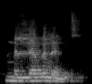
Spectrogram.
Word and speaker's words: malevolent: Malevolent is the proper way of pronouncing it. Lekin uski writing hogi male volent. Bola jayega malevolent.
